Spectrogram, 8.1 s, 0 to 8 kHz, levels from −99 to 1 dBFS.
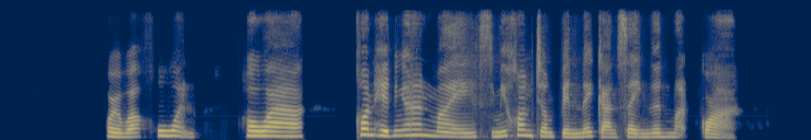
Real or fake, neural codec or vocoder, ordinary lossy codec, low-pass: fake; codec, 16 kHz, 1 kbps, X-Codec, HuBERT features, trained on LibriSpeech; none; 7.2 kHz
